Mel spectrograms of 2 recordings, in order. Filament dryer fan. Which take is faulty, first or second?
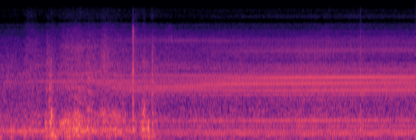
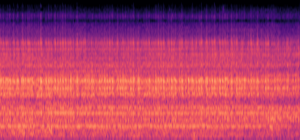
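second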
